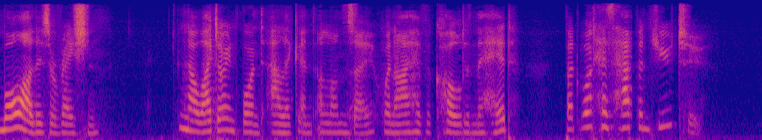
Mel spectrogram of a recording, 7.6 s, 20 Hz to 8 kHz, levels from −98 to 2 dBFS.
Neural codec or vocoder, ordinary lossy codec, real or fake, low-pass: codec, 16 kHz, 0.8 kbps, ZipCodec; AAC, 32 kbps; fake; 7.2 kHz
